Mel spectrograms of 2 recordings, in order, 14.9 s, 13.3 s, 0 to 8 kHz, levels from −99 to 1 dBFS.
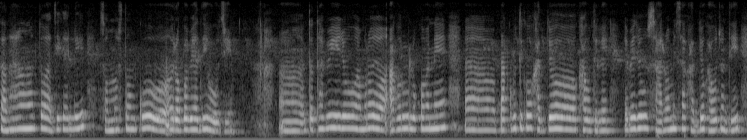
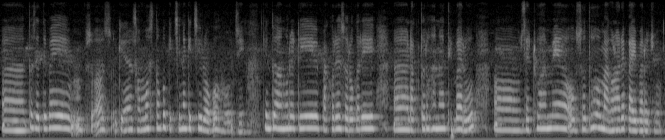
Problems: low volume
